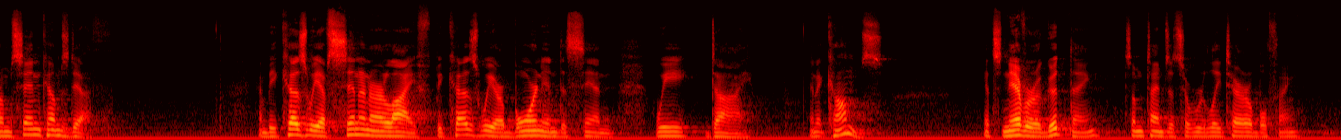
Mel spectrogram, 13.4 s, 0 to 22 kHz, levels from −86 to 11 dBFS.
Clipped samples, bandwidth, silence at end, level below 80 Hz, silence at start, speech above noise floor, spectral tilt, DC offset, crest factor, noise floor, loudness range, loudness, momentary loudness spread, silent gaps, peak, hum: under 0.1%; 19 kHz; 0 s; -56 dBFS; 0 s; 20 dB; -5 dB/octave; under 0.1%; 24 dB; -55 dBFS; 8 LU; -36 LUFS; 17 LU; none; -12 dBFS; 60 Hz at -55 dBFS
